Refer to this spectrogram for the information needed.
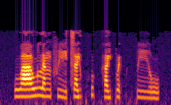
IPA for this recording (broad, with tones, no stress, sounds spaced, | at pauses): w aː˨˥ w l ɐ˨ ŋ f iː˨˩ t͡s ɐ˨ j kʷʰ ɐ˥ k̚ h ɐ˨ j p ɵ˨ t̚ ʊ˨ k̚ p iː˨˩ w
